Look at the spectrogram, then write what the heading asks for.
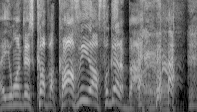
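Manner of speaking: big, loud, high-pitched New York accent. Shown as a demonstration. Co-host takes his turn at New York, exaggerated New York accent. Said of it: "Do a New York accent".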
